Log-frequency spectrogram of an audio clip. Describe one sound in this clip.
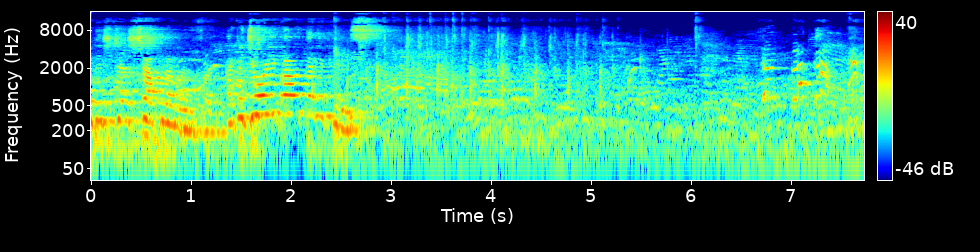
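A woman speaks into a microphone through loudspeakers in a large echoing hall.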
